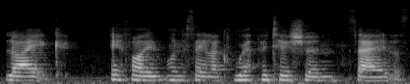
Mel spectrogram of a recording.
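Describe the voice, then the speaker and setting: A young woman with a stammer, chatting casually to camera in a halting, hesitant way, often trailing off. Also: medium pitch, level tone, a little hiss or hum, poor audio. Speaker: vlogger.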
